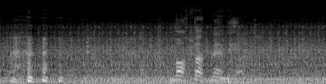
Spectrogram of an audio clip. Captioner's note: laughing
